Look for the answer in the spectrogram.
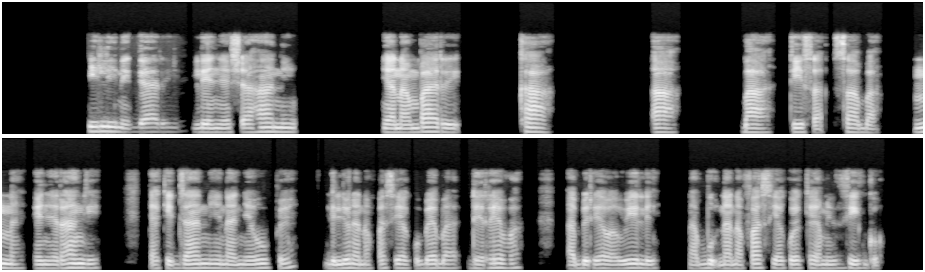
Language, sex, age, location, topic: Swahili, male, 18-24, Nairobi, finance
